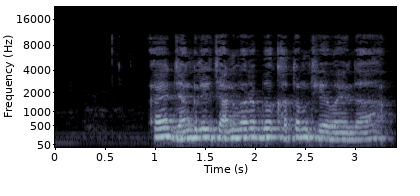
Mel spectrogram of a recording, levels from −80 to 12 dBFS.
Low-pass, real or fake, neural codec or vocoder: 10.8 kHz; real; none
